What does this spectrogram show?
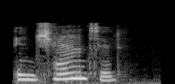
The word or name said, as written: enchanted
